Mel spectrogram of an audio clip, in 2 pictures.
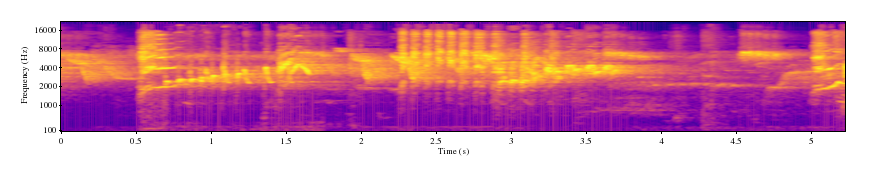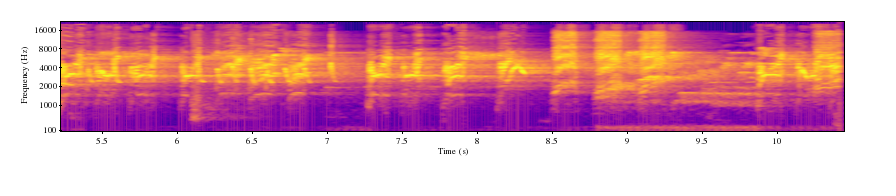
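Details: Greater green leafbird in full trotol song, used as lure and therapy for other birds: long loud stretches of rapid twittering and stuttering trills, broken by a short quieter gap midway, then a renewed chattering outburst.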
